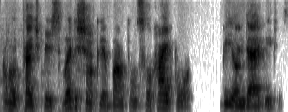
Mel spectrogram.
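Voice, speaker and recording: A man from Georgia, an endocrinologist, giving a conference presentation over a video call in halting non-native English with many fillers. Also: mid-range voice, highs cut off, soft background music. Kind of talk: webinar presentation.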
